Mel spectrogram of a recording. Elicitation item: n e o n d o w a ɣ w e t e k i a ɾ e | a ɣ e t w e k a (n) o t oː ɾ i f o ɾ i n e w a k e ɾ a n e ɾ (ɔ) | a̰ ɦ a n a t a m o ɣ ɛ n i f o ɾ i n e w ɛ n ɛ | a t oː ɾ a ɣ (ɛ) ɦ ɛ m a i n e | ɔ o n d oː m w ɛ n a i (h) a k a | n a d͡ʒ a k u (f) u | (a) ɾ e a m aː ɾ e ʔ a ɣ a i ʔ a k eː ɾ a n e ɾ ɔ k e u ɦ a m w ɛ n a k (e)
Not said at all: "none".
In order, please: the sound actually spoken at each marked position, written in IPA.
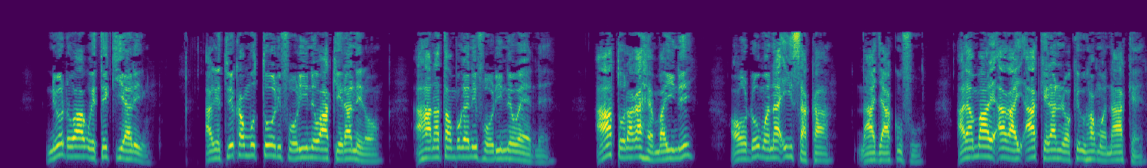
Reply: m, ɔ, a, s, f, a, ɛ

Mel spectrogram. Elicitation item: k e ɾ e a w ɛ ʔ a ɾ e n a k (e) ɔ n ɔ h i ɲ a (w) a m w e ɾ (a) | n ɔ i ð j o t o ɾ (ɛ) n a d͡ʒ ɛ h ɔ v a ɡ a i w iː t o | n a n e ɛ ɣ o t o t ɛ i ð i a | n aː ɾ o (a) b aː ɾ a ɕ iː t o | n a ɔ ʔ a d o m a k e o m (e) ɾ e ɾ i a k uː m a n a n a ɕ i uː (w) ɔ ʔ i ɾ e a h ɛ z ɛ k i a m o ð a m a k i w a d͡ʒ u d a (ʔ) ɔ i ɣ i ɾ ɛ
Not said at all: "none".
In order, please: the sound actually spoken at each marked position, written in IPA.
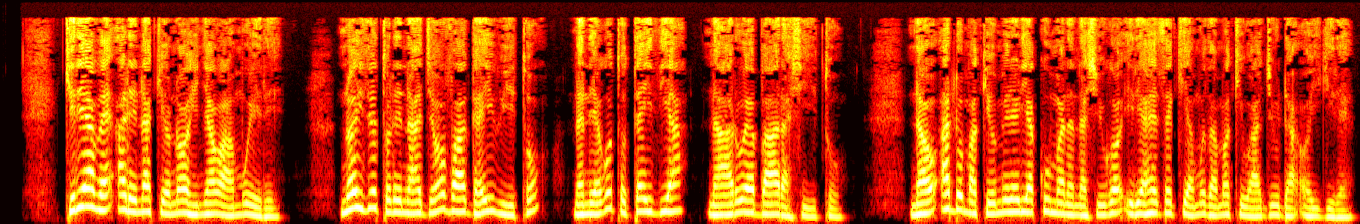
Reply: e, w, e, e, ɛ, e, ɣ, ʔ

